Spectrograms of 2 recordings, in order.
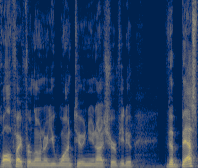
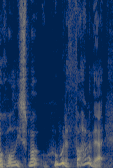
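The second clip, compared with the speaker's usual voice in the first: amazed; 10 semitones higher, 6 dB quieter than usual. Retold or imitated. Retold amazed reaction.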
